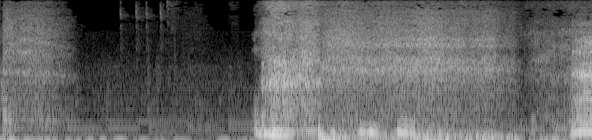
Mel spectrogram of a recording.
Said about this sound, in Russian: Если вы немножечко прислушаете, услышите звук э, чавканья, это … ест хлеб Паули.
